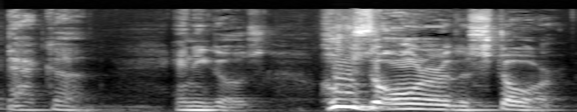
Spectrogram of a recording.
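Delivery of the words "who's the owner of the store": loud, pushy demand for the owner; demanding customer. Retold or imitated. Angry customer demanding to see the store owner, loud.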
